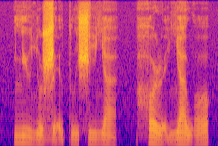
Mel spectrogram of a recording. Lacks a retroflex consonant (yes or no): no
